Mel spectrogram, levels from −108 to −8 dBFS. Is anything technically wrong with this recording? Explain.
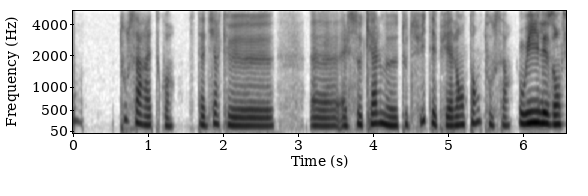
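No, nothing technically wrong can be heard here.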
